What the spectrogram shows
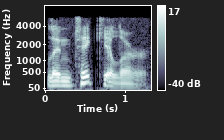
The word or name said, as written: lenticular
